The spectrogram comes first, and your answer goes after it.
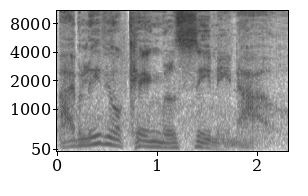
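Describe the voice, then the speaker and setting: An actor playing a sardonic, cold horseman of death with a dry, gravelly voice. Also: fairly low pitch, wildly swooping pitch, moderate pace, heavy background noise, exaggerated voice. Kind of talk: game cutscene voice acting.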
